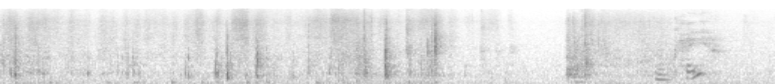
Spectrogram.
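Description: A craft mat being picked up and moved off a cutting mat: scattered rustles and light knocks of handling, with a quieter pause about four and a half seconds in.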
